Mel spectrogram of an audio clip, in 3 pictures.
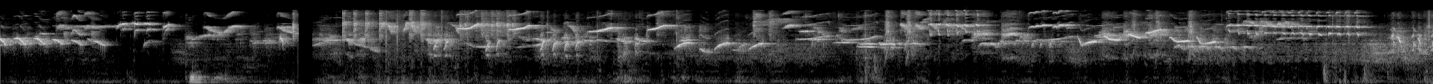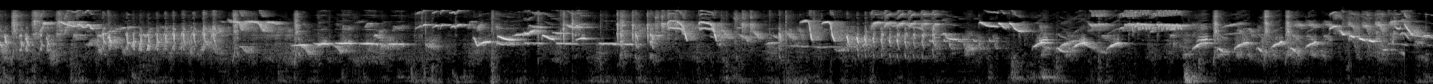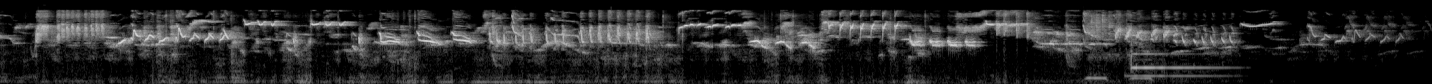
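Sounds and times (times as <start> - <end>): bird singing chirps and trills: 39.5 - 41.2.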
